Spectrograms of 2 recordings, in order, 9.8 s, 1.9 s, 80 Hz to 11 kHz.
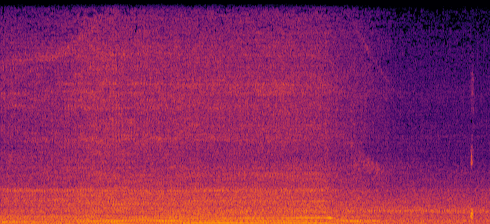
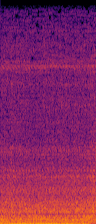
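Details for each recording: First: Old turbo 7.3 diesel Ford F250 at highway speed right after wheel bearing replacement: steady diesel drone and even road hiss, no wheel growl or hum; the bad bearings' noise is gone. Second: Old turbo 7.3 Ford F250 driving on highway with radiator mostly blocked off: steady low hum and growl alternating quiet and loud, from a worn front left wheel bearing, likely present the whole trip.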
